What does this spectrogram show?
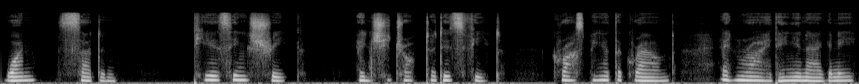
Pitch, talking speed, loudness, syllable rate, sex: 180 Hz, 125 wpm, -18 LUFS, 4.2 syllables/s, female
